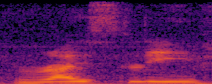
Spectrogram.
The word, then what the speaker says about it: Wriothesley: this time I'm playing rice Le that's how you pronounce it rice Le story Quest um wait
